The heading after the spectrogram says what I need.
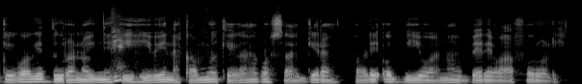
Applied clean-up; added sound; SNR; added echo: neural mask model DeepFilterNet 3.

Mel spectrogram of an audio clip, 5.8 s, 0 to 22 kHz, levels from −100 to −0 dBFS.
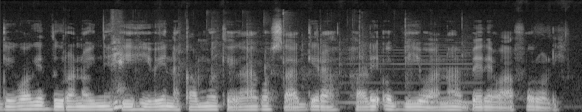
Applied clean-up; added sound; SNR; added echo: none; Bowed string instrument + Dog; 16 dB; none.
